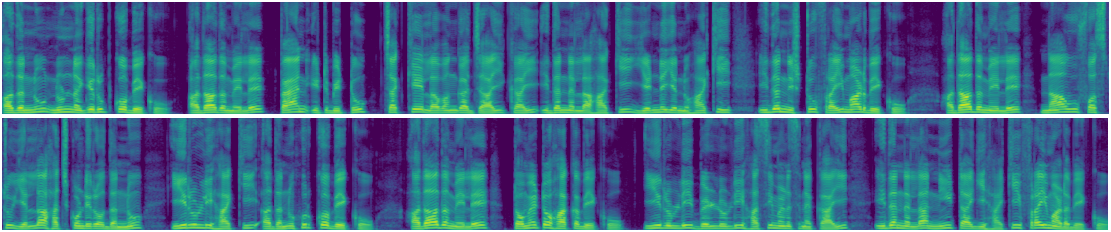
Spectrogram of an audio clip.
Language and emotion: Kannada, neutral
